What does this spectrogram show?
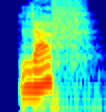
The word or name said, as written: laf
